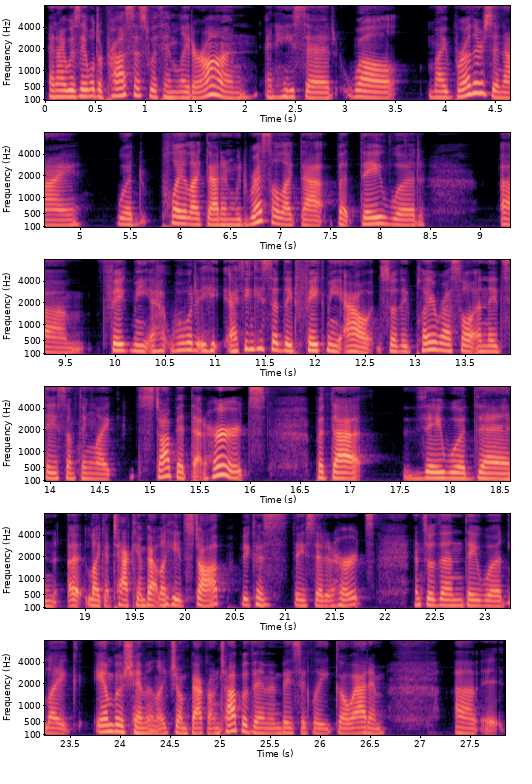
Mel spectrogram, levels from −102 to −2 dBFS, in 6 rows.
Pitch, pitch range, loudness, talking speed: 180 Hz, 165-200 Hz, -24 LUFS, 210 wpm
